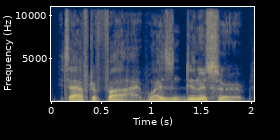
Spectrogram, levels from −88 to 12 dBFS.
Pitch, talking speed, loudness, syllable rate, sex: 125 Hz, 205 wpm, -17 LUFS, 5.4 syllables/s, male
